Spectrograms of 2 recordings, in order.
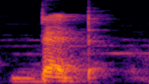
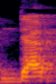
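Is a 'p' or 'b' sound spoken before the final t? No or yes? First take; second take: no; yes. First: No sound is heard before the t. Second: A p-like sound is heard before the t. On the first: The speaker calls it right. "डेप्ट नहीं होता है, डेट" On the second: The speaker calls it wrong. "बी की sound नहीं आएगी, डेप्ट नहीं बोलेंगे"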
